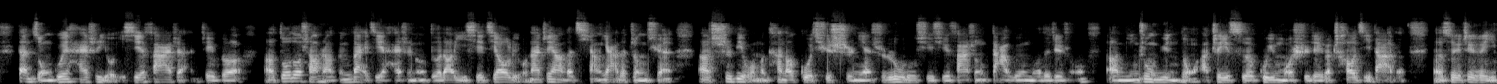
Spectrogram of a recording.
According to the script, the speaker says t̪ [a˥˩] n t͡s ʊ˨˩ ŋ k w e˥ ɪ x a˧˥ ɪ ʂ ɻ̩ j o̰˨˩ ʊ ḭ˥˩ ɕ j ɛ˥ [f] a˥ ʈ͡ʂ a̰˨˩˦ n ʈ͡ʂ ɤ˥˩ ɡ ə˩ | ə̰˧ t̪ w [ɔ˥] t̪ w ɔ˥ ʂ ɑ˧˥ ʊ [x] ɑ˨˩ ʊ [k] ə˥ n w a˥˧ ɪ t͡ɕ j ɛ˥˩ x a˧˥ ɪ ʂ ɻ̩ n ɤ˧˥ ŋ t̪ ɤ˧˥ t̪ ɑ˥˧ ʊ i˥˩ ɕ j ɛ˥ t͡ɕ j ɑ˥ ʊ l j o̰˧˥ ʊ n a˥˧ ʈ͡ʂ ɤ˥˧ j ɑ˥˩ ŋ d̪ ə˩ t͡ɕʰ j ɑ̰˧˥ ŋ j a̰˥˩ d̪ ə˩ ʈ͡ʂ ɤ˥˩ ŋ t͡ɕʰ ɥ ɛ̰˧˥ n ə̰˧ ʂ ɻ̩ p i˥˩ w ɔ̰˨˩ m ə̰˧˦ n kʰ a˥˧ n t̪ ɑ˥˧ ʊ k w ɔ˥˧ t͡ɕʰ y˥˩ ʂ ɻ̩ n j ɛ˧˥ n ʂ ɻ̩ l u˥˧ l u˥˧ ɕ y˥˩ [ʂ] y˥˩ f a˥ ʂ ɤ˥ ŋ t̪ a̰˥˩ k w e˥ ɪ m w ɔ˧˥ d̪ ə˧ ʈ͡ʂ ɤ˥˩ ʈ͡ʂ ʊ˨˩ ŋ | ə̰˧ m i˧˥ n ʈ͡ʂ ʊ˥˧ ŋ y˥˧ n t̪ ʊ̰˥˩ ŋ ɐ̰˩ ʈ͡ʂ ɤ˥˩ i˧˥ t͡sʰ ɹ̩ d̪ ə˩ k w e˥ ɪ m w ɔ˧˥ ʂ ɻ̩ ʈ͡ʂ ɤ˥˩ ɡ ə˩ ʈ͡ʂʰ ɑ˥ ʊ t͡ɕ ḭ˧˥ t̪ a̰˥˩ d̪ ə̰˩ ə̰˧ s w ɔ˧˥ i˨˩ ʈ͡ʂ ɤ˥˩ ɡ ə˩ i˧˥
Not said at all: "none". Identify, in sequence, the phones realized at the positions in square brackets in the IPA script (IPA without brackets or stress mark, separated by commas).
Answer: a˥˩, f, ɔ˥, ʂ, k, ɕ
